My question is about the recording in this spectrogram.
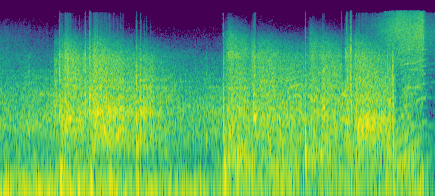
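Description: Fireworks going off: a loud, dense crackling with several sharp bangs spread through it.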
